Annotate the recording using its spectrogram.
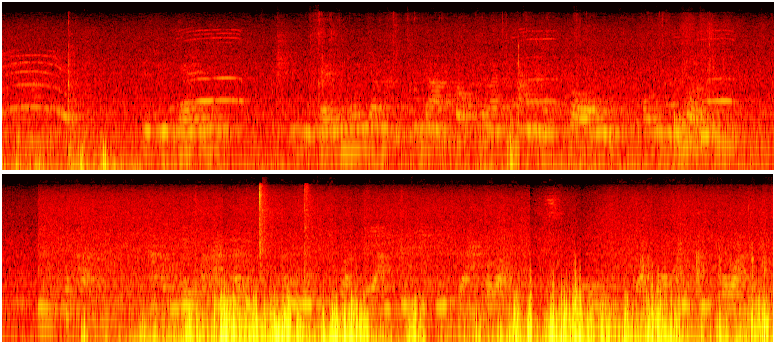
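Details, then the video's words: Young pig-tailed macaque crying loudly after losing its mother, giving a string of wavering, high, tonal wails in the first half, then heavy rustling and handling noise take over. "This Little Cute Monkey Crying Loudly Cos Lost Mom"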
